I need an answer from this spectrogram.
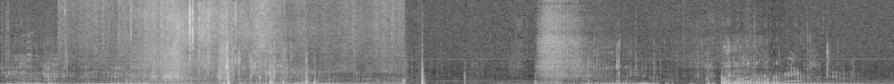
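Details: Lions of the Mhangeni pride during a hunt on Londolozi Game Reserve; deep, rumbling roars and growls in bursts, broken by a quiet gap near the middle, with faint rustling around them.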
